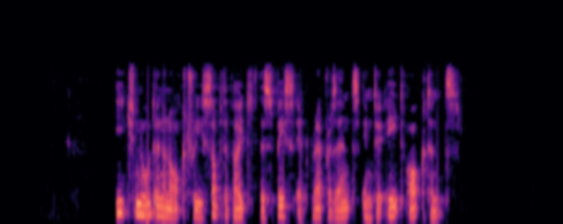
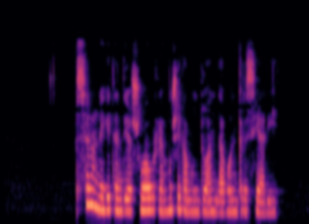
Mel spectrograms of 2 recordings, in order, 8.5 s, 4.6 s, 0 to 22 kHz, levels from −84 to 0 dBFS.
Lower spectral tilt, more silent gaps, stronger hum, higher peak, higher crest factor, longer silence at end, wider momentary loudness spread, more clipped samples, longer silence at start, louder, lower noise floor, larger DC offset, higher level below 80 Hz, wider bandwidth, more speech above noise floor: about the same, -4.5 dB/octave vs -4.5 dB/octave; neither; neither; about the same, -12 dBFS vs -14 dBFS; about the same, 20 dB vs 16 dB; first, 1.55 s vs 0.5 s; about the same, 6 LU vs 8 LU; neither; first, 1.75 s vs 1.15 s; about the same, -31 LUFS vs -29 LUFS; first, -83 dBFS vs -77 dBFS; neither; first, -56 dBFS vs -80 dBFS; second, 7.8 kHz vs 11.5 kHz; first, 52 dB vs 48 dB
